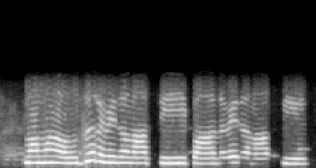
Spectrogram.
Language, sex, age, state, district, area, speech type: Sanskrit, female, 45-60, Karnataka, Dakshina Kannada, rural, conversation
